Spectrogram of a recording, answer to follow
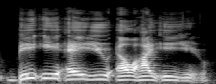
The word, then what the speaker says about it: Beaulieu: I think it's Beaulieu? Beaulieu.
